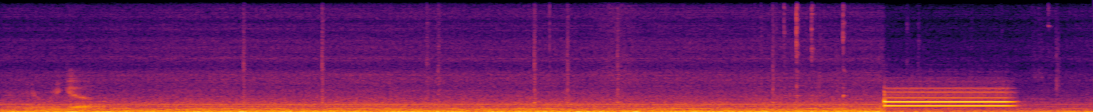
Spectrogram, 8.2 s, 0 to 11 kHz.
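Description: Steady low rumble of the PC-12 NG simulator's engine and airflow sound. Near the end, a loud steady electronic tone sounds for about a second and cuts off.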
